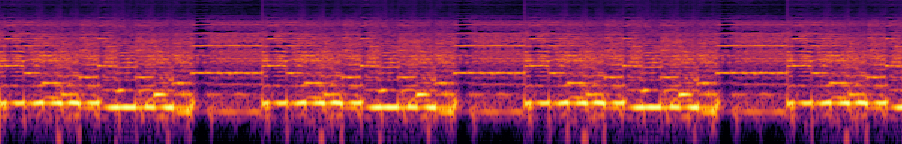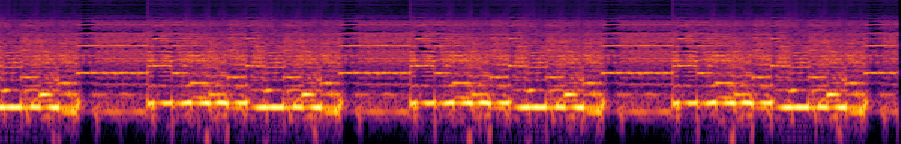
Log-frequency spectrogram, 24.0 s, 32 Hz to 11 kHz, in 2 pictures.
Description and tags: sound one
Short loop from a .99 keyboard I found at the thrift store.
